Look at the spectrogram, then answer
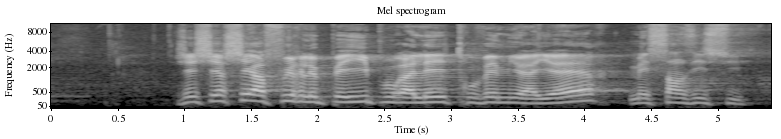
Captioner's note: speaking in French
